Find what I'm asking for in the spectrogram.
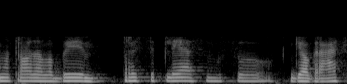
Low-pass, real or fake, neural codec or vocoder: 3.6 kHz; real; none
